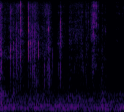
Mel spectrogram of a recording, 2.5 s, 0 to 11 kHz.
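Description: A paper pack of WW2 death cards is torn open and handled, giving soft, quiet crinkling and rustling in short irregular bursts.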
